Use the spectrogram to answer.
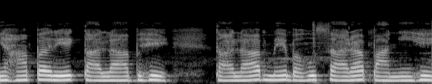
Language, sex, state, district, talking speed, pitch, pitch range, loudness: Hindi, female, Chhattisgarh, Bastar, 150 wpm, 200 Hz, 190-205 Hz, -13 LUFS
